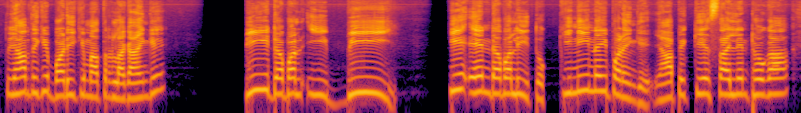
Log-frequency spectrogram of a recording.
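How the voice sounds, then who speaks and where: Man, pronunciation teacher, smooth voice, dry close sound, repetitive step-by-step manner. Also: very high voice, darkish tone, dry recording, lo-fi sound. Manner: repeats words slowly, often says "dosto" and "clear hai". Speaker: English teacher. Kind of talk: spoken pronunciation lesson.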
